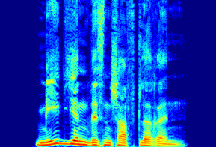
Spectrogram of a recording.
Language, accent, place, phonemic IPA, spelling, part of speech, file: German, Germany, Berlin, /ˈmeːdiənˌvɪsənʃaftlɐʁɪn/, Medienwissenschaftlerin, noun, De-Medienwissenschaftlerin.ogg
- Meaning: female equivalent of Medienwissenschaftler (“media scholar”)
